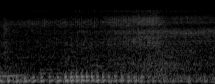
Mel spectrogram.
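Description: A motor vehicle engine running close by in street traffic, its low drone fading after about a second.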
